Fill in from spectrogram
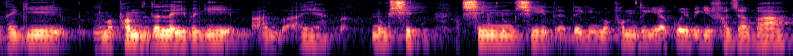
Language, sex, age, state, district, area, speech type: Manipuri, male, 18-30, Manipur, Thoubal, rural, spontaneous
